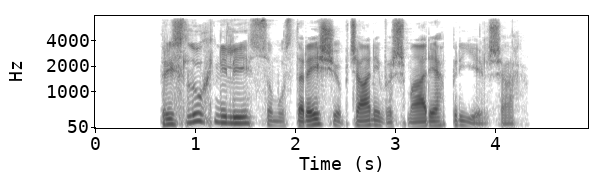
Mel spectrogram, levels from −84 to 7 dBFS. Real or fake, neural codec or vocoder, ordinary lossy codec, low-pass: real; none; none; 7.2 kHz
